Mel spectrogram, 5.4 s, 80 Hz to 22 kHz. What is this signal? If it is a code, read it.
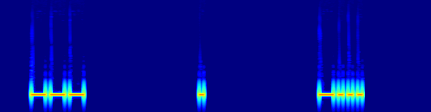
Morse code, heard as a keyed tone, about 20 wpm, spaced as for 5 wpm, 700 Hz. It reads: OEB
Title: USA Call Signs - 8x Character Spacing - 20wpm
